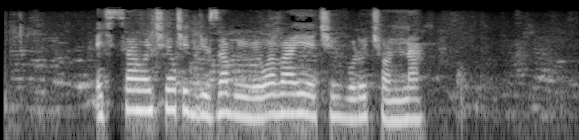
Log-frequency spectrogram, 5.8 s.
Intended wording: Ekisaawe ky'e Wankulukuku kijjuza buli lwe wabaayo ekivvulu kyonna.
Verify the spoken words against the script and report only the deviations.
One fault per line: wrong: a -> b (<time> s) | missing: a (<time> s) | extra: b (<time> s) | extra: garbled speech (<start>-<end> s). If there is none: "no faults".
missing: Wankulukuku (1.7 s)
